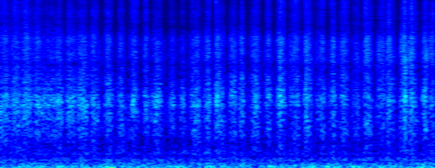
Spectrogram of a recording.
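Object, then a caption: Leather high-heel shoe scrubbed with a bristle brush. A black leather stiletto pump with a red sole, held in a gloved hand, has its foamy upper scrubbed with a wooden-handled bristle brush. It makes a steady, rhythmic bristly scrubbing with quick strokes, a bright hiss, and a low rumble underneath.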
